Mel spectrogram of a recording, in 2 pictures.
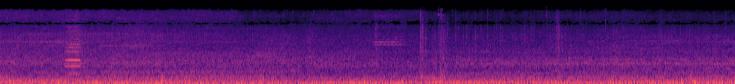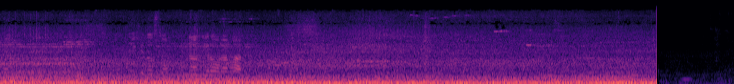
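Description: Road and engine noise heard from inside an open-sided auto-rickshaw in heavy traffic: a steady loud rumble with car and motorbike horns honking now and then. It cuts off suddenly shortly before the end.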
